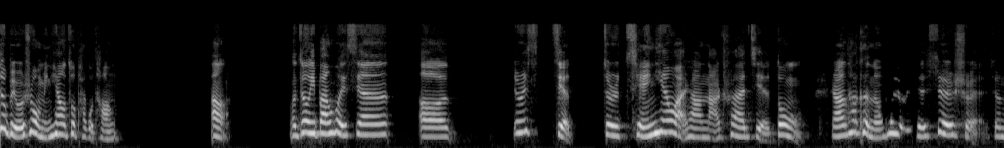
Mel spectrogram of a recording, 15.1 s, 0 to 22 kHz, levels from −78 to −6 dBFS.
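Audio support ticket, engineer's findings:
Time-stretched section, 9.29 s to end of clip (15.06 s). Speech abruptly slows to about 0.63x pace, pitch unchanged; delivery drags. Likely cause: length-fitting time-stretch in editing/export, repeating short segments to preserve pitch. Spectrogram: formant and harmonic spacing constant, but features elongated horizontally. Waveform: stretched envelopes, repeated grain patterns.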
